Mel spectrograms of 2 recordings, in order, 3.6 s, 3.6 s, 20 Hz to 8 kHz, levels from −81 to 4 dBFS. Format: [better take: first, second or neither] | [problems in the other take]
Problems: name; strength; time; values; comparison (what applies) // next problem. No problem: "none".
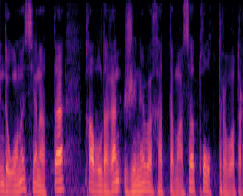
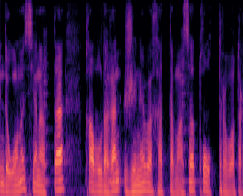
first | noise reduction (neural mask model DeepFilterNet 3)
